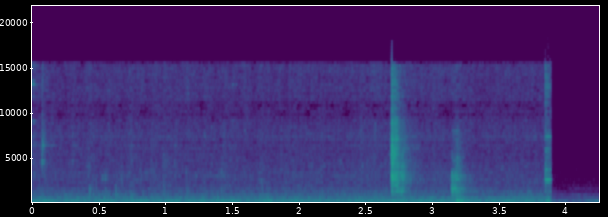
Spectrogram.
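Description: Rice boils in a pot on a stove, a steady bubbling simmer over a low hum, with a couple of brief clinks near the end before it cuts off.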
